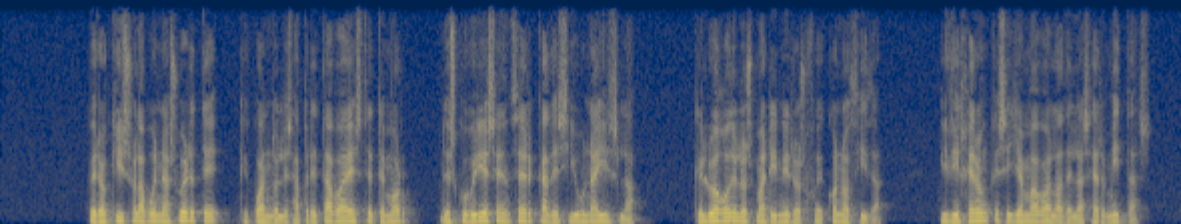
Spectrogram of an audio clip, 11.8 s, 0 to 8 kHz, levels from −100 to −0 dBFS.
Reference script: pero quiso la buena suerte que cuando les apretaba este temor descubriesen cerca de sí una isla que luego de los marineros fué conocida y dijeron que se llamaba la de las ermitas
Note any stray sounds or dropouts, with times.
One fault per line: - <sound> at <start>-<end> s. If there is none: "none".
none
